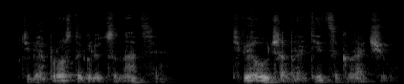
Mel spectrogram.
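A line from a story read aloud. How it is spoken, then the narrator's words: Inner whisper. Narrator (Russian): Мое современное образование дало о себе знать и как бы нашептало во мне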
